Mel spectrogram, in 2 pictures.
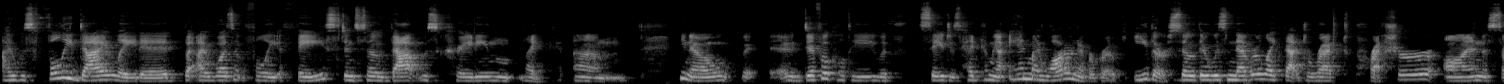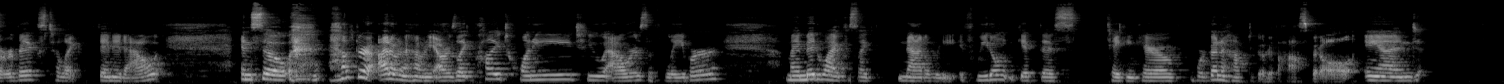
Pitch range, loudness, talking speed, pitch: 170-215 Hz, -28 LUFS, 170 wpm, 190 Hz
